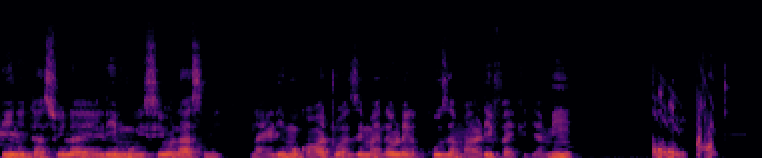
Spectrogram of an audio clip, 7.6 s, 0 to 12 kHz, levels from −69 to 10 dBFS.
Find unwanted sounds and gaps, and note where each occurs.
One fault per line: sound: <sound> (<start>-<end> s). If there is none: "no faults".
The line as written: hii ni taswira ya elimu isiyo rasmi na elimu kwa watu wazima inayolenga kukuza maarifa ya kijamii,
sound: chirp (6.5-7.2 s)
